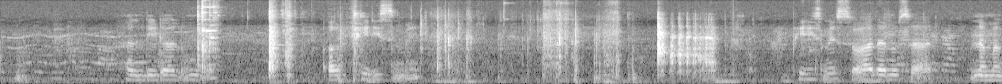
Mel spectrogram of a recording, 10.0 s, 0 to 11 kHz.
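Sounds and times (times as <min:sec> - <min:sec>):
utensils clattering: 0:02.0 - 0:07.2.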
